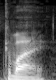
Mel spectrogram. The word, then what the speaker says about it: Khmer: It's pronounced Khmer.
